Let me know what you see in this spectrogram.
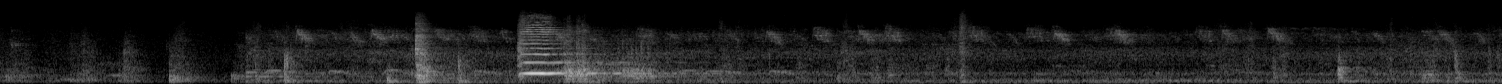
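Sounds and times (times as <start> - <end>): small birds chirping: 2.4 - 5.2, 6.4 - 15.0.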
